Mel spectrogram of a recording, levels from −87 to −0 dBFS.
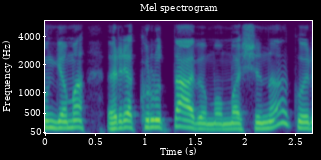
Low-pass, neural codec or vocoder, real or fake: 5.4 kHz; none; real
